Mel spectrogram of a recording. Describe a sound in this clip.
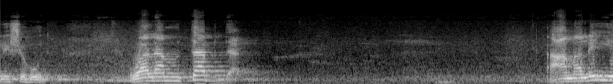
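An elderly man speaks slowly and solemnly into a microphone in a large echoing hall.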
